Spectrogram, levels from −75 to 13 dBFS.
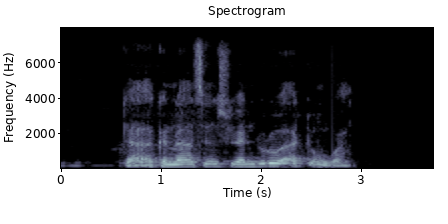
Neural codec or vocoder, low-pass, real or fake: none; 7.2 kHz; real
